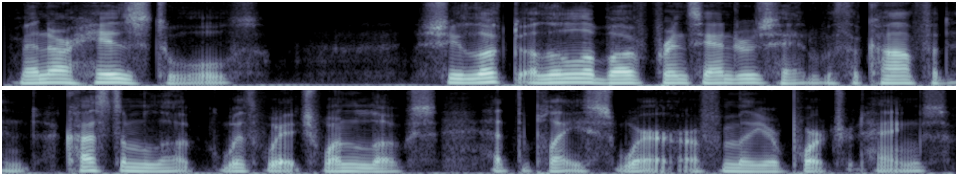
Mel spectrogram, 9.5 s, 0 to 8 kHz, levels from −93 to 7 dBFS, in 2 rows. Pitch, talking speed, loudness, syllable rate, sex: 125 Hz, 180 wpm, -19 LUFS, 5.8 syllables/s, male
